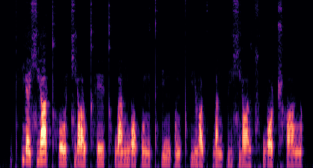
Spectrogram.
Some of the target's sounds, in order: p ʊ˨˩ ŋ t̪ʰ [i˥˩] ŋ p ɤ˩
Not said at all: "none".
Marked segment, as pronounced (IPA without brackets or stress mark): i˥˩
